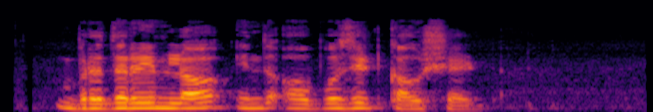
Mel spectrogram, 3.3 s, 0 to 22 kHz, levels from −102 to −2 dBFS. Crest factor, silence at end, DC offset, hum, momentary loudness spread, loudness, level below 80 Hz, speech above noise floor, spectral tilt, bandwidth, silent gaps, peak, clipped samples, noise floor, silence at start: 18 dB; 0.9 s; under 0.1%; none; 15 LU; -29 LUFS; -74 dBFS; 42 dB; -6.5 dB/octave; 10 kHz; none; -12 dBFS; under 0.1%; -70 dBFS; 0.3 s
